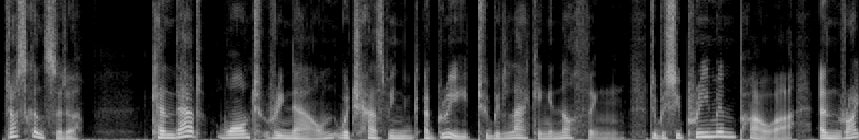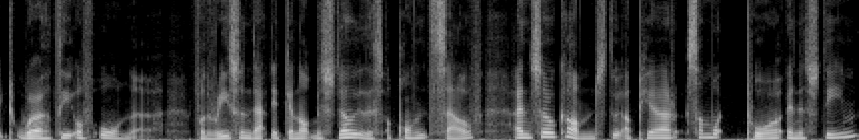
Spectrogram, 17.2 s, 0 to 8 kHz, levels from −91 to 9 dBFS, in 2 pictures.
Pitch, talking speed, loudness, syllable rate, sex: 150 Hz, 155 wpm, -20 LUFS, 4.5 syllables/s, male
